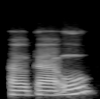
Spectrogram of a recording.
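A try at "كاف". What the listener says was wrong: Ya, nama dia si kaf ya, bukan ka'u.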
